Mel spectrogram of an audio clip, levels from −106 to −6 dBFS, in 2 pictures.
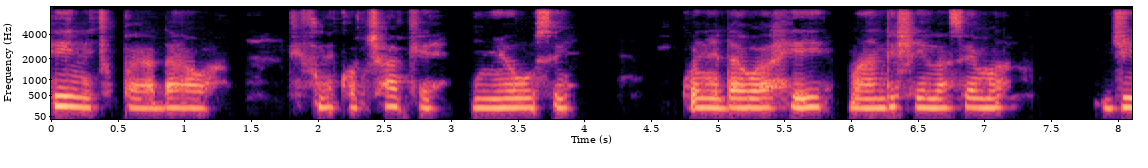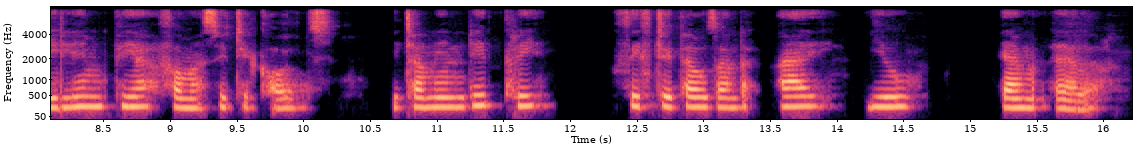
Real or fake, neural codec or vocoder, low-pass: fake; codec, 16 kHz in and 24 kHz out, 1.1 kbps, FireRedTTS-2 codec; 7.2 kHz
